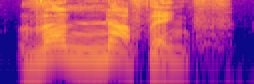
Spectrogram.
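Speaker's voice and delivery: high, drawn-out scorn; spat contempt. A narrator's reading. Ancestor corrects his great-grandson, slowly spitting it out. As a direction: spit it out slowly as an old man. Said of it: "spat the figure".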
